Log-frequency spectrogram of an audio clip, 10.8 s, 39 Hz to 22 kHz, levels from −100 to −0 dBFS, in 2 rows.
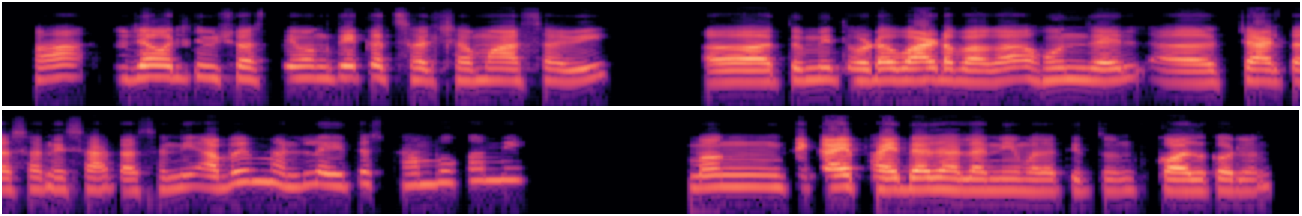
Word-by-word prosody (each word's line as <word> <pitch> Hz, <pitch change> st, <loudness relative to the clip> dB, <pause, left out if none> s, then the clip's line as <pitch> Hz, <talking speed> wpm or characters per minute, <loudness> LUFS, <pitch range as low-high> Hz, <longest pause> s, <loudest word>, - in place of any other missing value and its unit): हां, 235 Hz, +3 st, 0 dB, 0.2 s
तुझ्यावरती 230 Hz, +1 st, +1 dB
विश्वास 215 Hz, -2 st, -3 dB
असते 220 Hz, +2 st, -7 dB
मग 225 Hz, 0 st, -5 dB
ते 230 Hz, -, +4 dB
एकच 230 Hz, -1 st, -4 dB
सक्षमा 195 Hz, 0 st, -1 dB
असावी 190 Hz, +2 st, -3 dB, 0.4 s
अ, 175 Hz, +1 st, +5 dB
तुम्ही 200 Hz, +1 st, -4 dB
थोडं 190 Hz, 0 st, +2 dB
वाट 195 Hz, 0 st, +8 dB
बघा 185 Hz, +2 st, +2 dB
होऊन 205 Hz, 0 st, -4 dB
जाईल 195 Hz, +3 st, 0 dB
अ, 170 Hz, -1 st, 0 dB
4 185 Hz, -1 st, +6 dB
तासांनी 180 Hz, +1 st, -4 dB
6 180 Hz, 0 st, -3 dB
तासांनी. 185 Hz, +5 st, -7 dB
अबे 210 Hz, +8 st, 0 dB
म्हटलं 250 Hz, -4 st, -6 dB
इथेच 240 Hz, +2 st, -6 dB
थांबू 250 Hz, +4 st, -8 dB
का 310 Hz, -, -8 dB
मी? 320 Hz, +1 st, -9 dB, 0.7 s
मग 210 Hz, +2 st, 0 dB, 0.3 s
ते 210 Hz, -, +1 dB
काय 205 Hz, +1 st, +10 dB
फायदा 185 Hz, 0 st, +6 dB
झाला 175 Hz, -2 st, +1 dB
नाही 170 Hz, 0 st, -6 dB
मला 165 Hz, -1 st, -5 dB
तिथून 165 Hz, 0 st, -13 dB
कॉल 165 Hz, -1 st, +4 dB
करून. 165 Hz, -1 st, -4 dB
195 Hz, 205 wpm, -26 LUFS, 180-220 Hz, 0.7 s, काय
